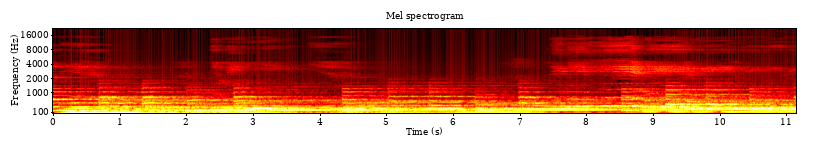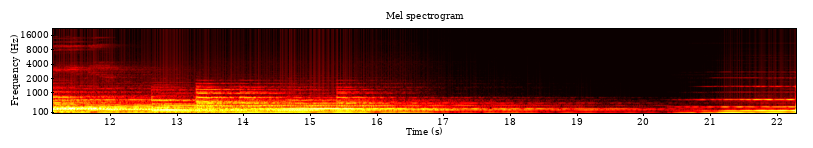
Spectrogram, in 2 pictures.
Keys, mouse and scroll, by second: 9.4 click, 12.0 click.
